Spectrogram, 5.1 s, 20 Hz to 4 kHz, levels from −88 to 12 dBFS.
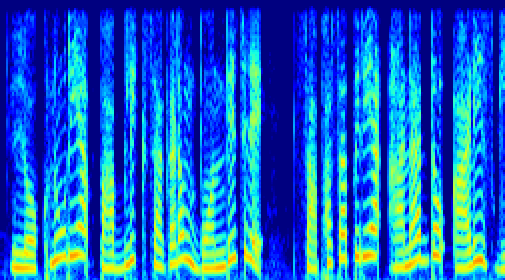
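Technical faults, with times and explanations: No technical faults are present: the speech signal stays intact and continuous, with no breaks, level disturbances or added artefacts at any point.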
